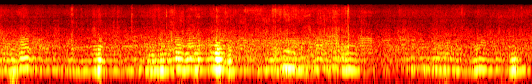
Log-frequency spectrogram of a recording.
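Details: Continuous low hum from bees in their hive, layered with faint higher overtones. The buzz pulses gently, with small swells roughly every second.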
